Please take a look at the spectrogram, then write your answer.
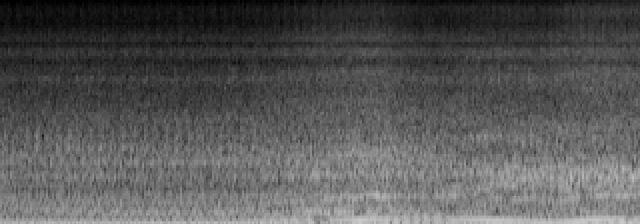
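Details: Old two-stroke Detroit diesel in boom equipment at a Fort Worth auction lot, briefly run: deep steady low rumble settling into an even idle, then climbing smoothly with a rev; healthy.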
